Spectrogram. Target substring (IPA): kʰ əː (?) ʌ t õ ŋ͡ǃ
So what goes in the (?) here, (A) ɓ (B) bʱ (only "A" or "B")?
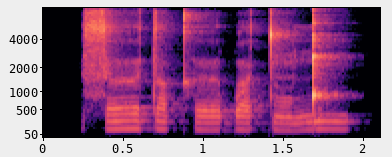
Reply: A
